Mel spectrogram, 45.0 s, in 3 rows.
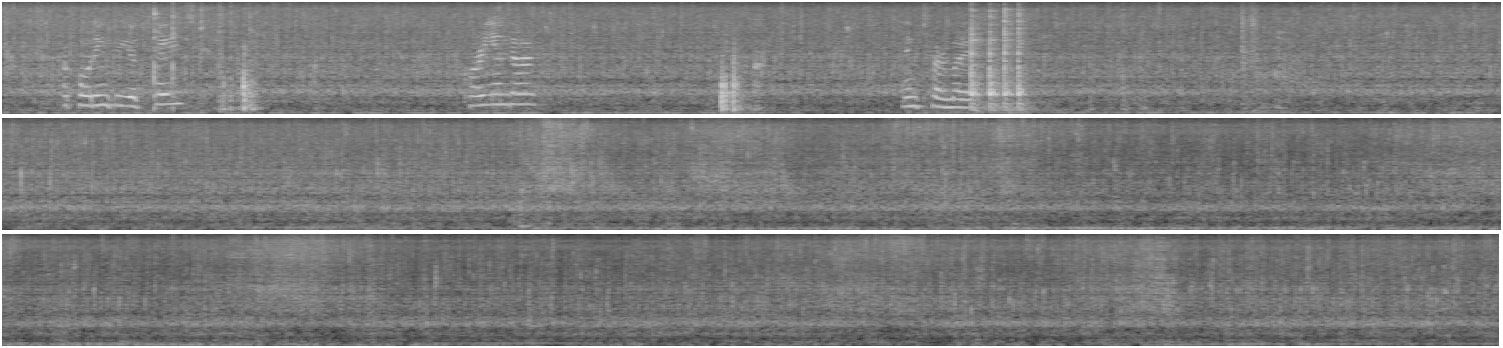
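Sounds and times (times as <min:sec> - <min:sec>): sauce sizzling and bubbling: 0:00.0 - 0:44.9
spatula stirring sauce: 0:19.7 - 0:25.6, 0:32.0 - 0:33.8, 0:36.8 - 0:44.8.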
